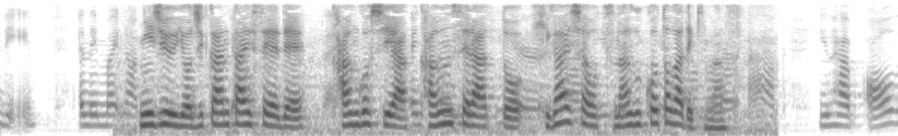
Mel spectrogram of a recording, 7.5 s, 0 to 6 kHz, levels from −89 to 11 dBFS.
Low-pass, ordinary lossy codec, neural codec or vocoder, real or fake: 5.4 kHz; none; none; real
